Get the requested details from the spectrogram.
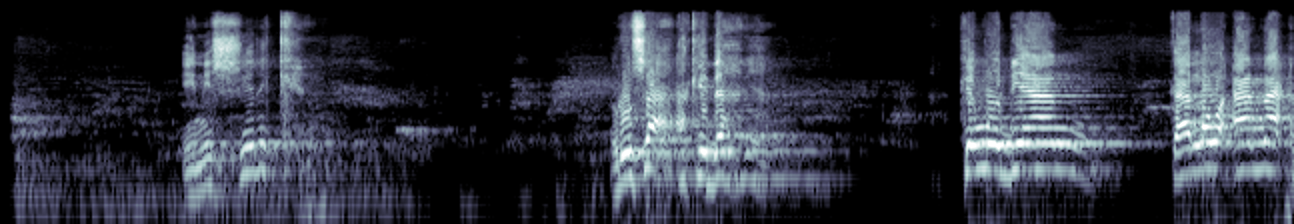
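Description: A middle-aged man speaks with animation into a microphone, in a slightly echoing room.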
